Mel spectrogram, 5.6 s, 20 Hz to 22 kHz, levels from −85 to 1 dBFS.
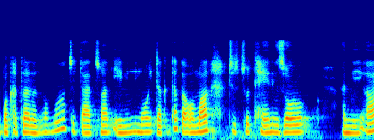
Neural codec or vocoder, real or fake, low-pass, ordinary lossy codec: codec, 16 kHz, 1 kbps, FunCodec, trained on LibriTTS, 50 frames a second; fake; none; none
